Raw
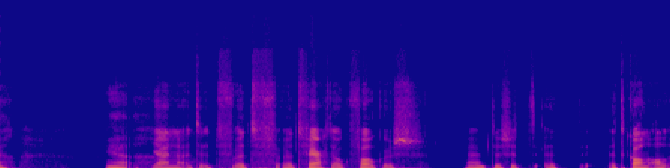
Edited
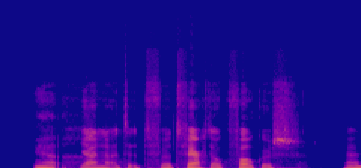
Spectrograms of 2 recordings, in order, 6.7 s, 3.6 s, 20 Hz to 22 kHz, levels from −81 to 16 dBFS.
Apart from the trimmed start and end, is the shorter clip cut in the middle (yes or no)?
yes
